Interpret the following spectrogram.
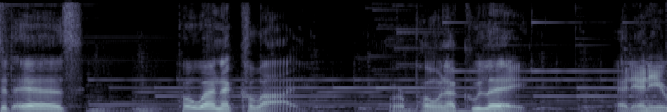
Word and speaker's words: Poena Cullei: I could find on record pronouncing this term, pronounced it as Poena Cullei, or Poena Cullei.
